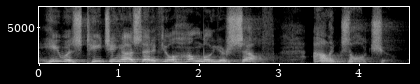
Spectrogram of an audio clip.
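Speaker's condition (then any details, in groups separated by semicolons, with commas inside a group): Hoarseness after vocal cord surgery; not smooth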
